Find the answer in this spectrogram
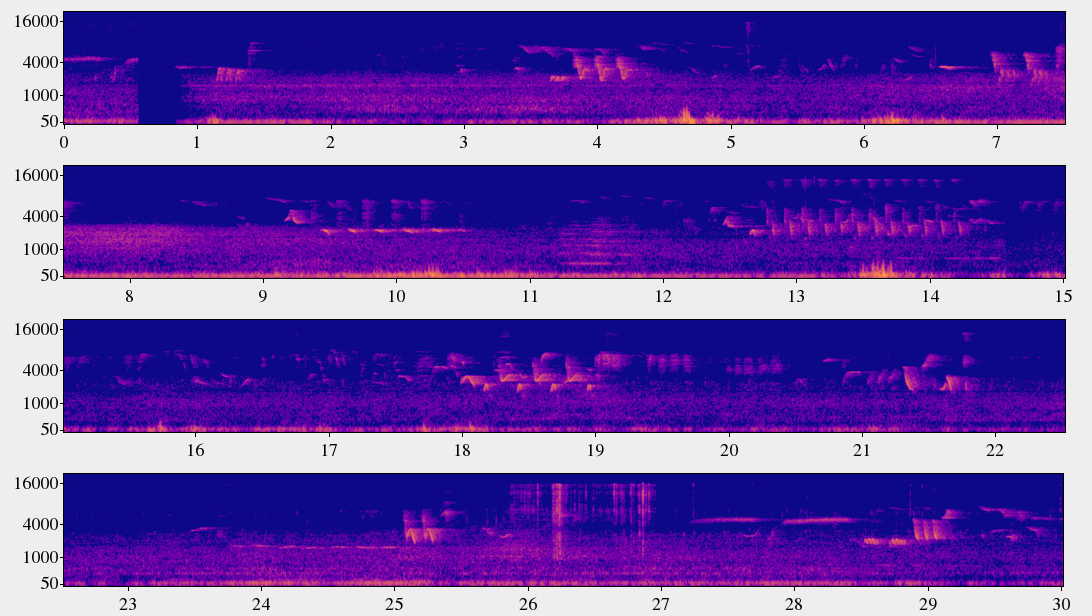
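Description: Small birds chirping over and over, with a low rumble underneath and a few dull knocks, the loudest about halfway through.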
